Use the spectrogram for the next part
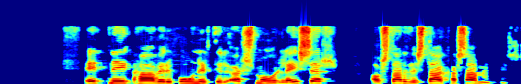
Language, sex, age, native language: Icelandic, female, 30-39, Icelandic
